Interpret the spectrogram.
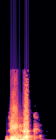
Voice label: good luck, west flemish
